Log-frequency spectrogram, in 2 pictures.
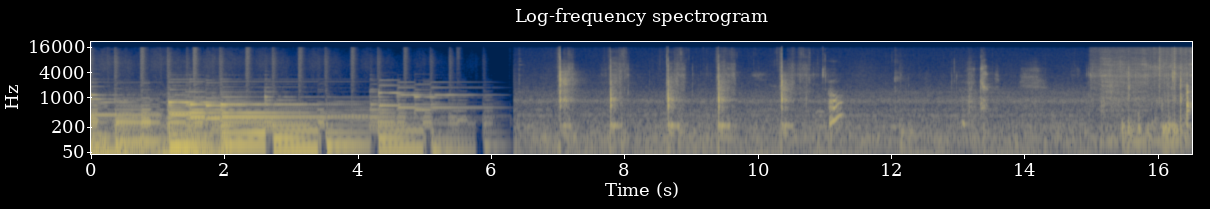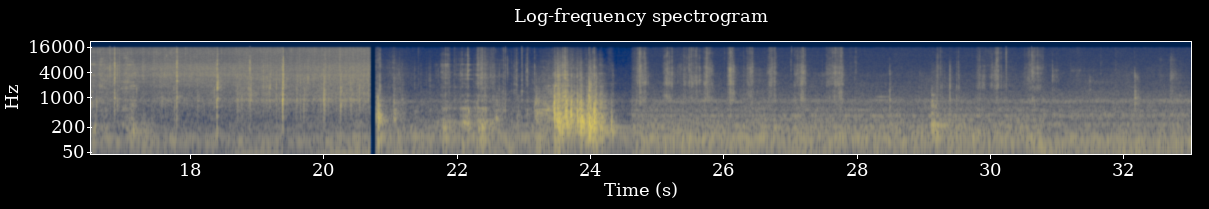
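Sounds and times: sausage sizzling in a frying pan: 15.0s - 20.7s
drawer scraping: 21.7s - 24.4s.

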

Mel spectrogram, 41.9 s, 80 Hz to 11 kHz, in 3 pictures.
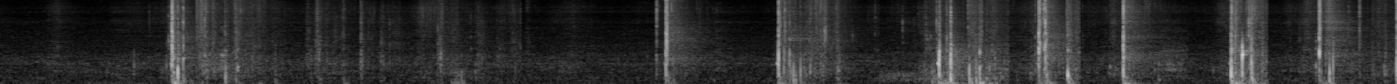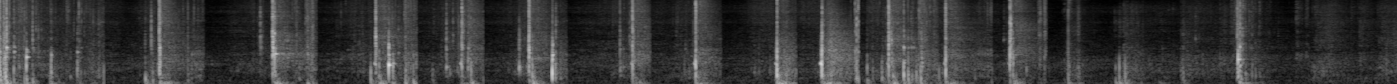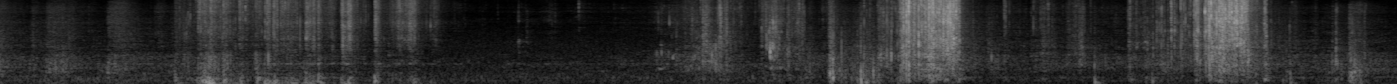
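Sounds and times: axe chopping firewood: 1.6s - 2.5s, 6.6s - 7.1s, 7.8s - 8.5s, 9.2s - 11.6s, 12.2s - 24.8s, 26.3s - 26.7s
wood cracking apart: 39.4s - 40.6s.

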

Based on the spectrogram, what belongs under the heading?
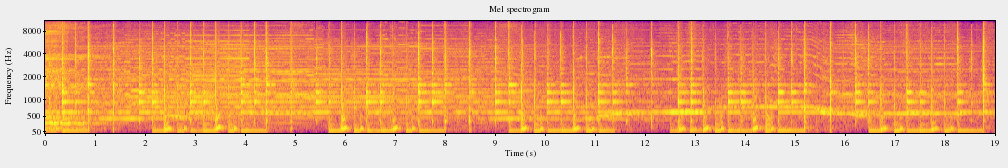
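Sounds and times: person singing: 0.0s - 1.4s
harmonium notes: 0.0s - 15.0s
tabla strokes: 0.0s - 19.0s.

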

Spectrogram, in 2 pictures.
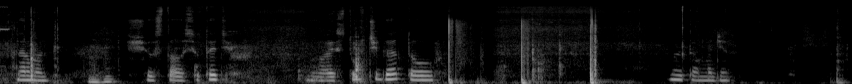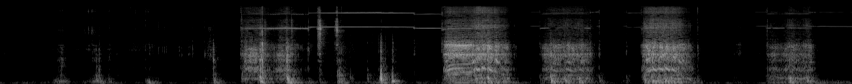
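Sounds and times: drill motor whining: 10.9s - 12.1s, 12.9s - 17.0s.

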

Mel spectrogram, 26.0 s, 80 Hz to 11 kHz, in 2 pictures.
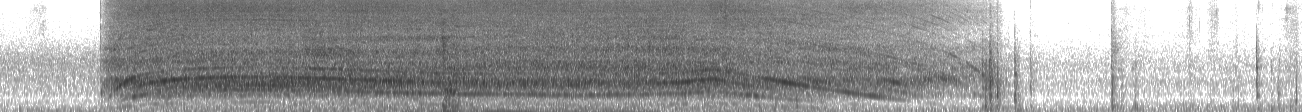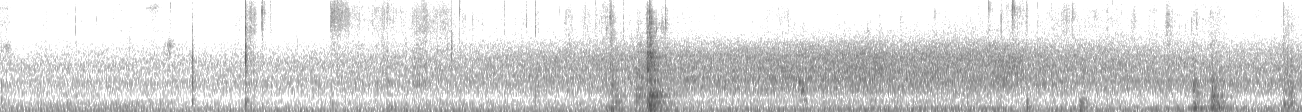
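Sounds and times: buzzsaw running: 1.0s - 10.1s.

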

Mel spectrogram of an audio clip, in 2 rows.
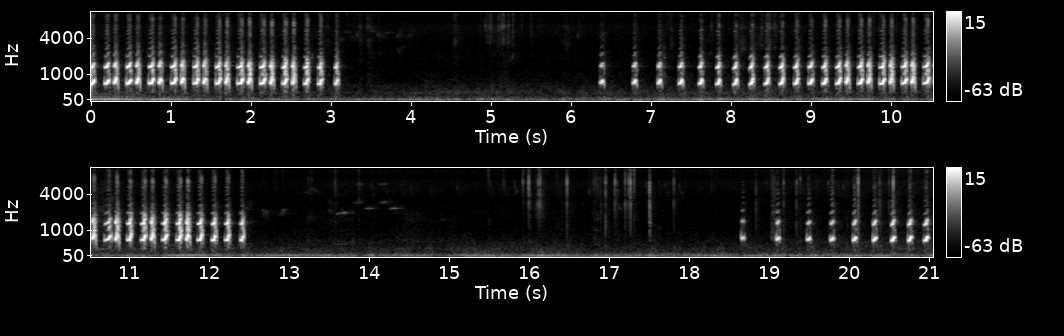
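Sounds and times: hornbill clucking call: 0.0s - 3.2s, 6.3s - 12.5s, 18.6s - 21.0s.

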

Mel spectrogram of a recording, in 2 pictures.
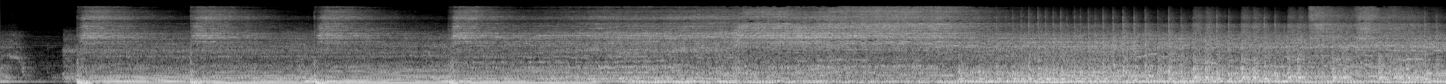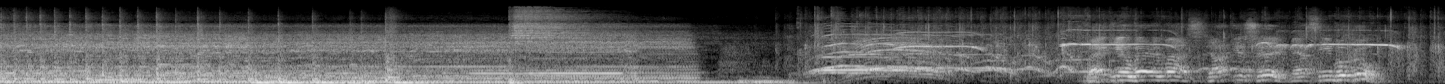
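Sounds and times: distorted electric guitars: 0.0s - 22.5s
drum kit with cymbals: 0.8s - 21.4s.

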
